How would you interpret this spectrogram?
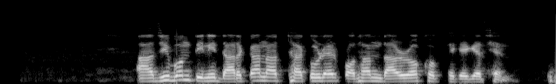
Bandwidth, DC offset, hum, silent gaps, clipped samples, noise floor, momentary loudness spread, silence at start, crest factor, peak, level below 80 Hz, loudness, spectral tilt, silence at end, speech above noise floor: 4.2 kHz; under 0.1%; none; none; under 0.1%; -62 dBFS; 7 LU; 1.35 s; 14 dB; 0 dBFS; -54 dBFS; -13 LUFS; -10.5 dB/octave; 0 s; 49 dB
